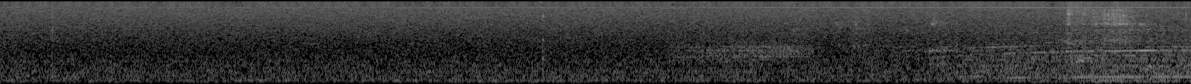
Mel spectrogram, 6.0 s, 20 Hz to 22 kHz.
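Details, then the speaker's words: 2009-2010 BMW 535i 3.0L I6 after thermostat and housing replacement, coolant bleed cycle with key on, engine not started, heat up, blower low, accelerator held 10 s: faint steady whir and hiss of electric coolant pump running normally. "And you can hear the pump going. You can let off the accelerator pedal. This is going to go for about 12 minutes."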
